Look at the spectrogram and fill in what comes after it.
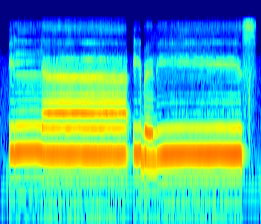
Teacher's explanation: کیونکہ یا کے اوپر بھی جزم آ رہی ہے اور سین کے اوپر بھی وقف کے دوران جزم آ جائے گی، 2 جزمیں ساتھ آئیں گی، ہم نے اس کو مد کی طرح لمبا کر کے پڑھنا ہے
